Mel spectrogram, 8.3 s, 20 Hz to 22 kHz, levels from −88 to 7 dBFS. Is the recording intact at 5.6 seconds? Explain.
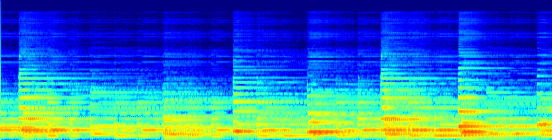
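No, at 5.6 seconds you're hearing the crude rate conversion that runs through the whole music clip. Samples were repeated to stretch the rate, which fits a 44.1 kHz to 48 kHz change, and that leaves a gritty, inharmonic fizz roughly 35 dB down, riding loud, bright passages.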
